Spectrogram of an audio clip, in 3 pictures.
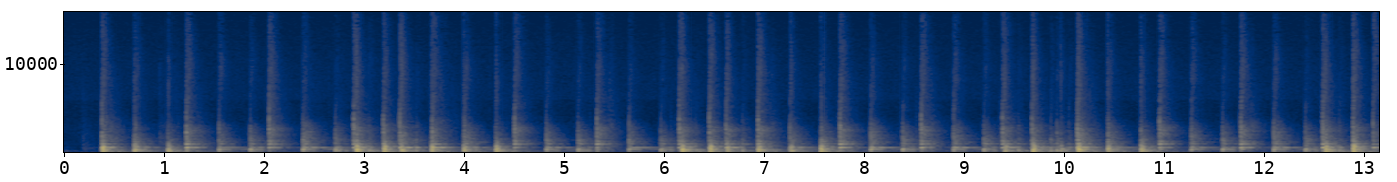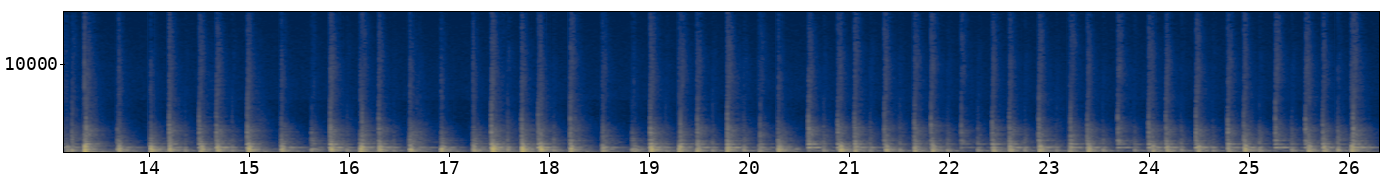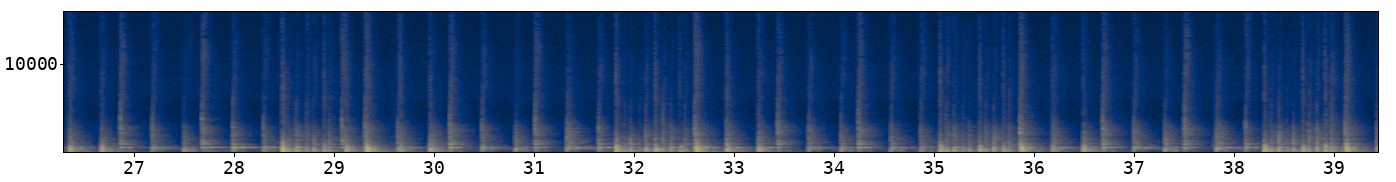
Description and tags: Mridangam-Khanda
A short theka in khanda nade (Pentuple meter) on the Mridangam.
Adi-taala, Carnatic-music, CompMusic, Indian-percussion, Khanda, Mridangam, Pentuple-meter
